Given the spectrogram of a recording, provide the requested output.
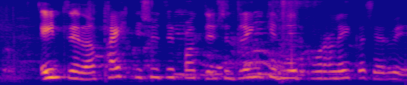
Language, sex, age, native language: Icelandic, male, 18-19, Icelandic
